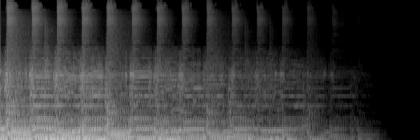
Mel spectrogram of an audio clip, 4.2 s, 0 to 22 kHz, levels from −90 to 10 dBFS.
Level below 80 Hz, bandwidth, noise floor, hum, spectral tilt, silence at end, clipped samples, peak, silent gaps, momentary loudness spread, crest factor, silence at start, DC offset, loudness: -30 dBFS; over 20 kHz; -59 dBFS; none; -6.5 dB/octave; 0.95 s; under 0.1%; -10 dBFS; none; 18 LU; 16 dB; 0 s; under 0.1%; -27 LUFS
